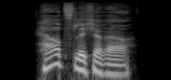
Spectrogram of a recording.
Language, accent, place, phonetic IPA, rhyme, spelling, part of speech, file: German, Germany, Berlin, [ˈhɛʁt͡slɪçəʁɐ], -ɛʁt͡slɪçəʁɐ, herzlicherer, adjective, De-herzlicherer.ogg
- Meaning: inflection of herzlich: 1. strong/mixed nominative masculine singular comparative degree 2. strong genitive/dative feminine singular comparative degree 3. strong genitive plural comparative degree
